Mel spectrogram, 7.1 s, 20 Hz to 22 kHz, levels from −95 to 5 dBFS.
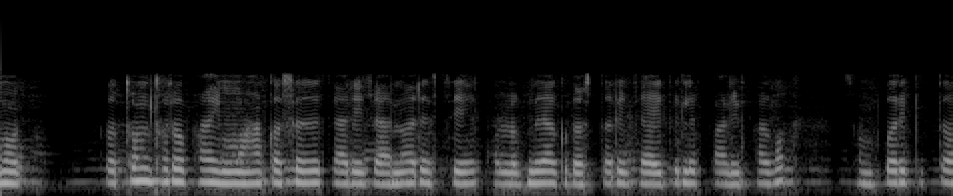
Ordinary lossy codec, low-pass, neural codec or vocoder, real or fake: none; 5.4 kHz; codec, 44.1 kHz, 7.8 kbps, Pupu-Codec; fake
